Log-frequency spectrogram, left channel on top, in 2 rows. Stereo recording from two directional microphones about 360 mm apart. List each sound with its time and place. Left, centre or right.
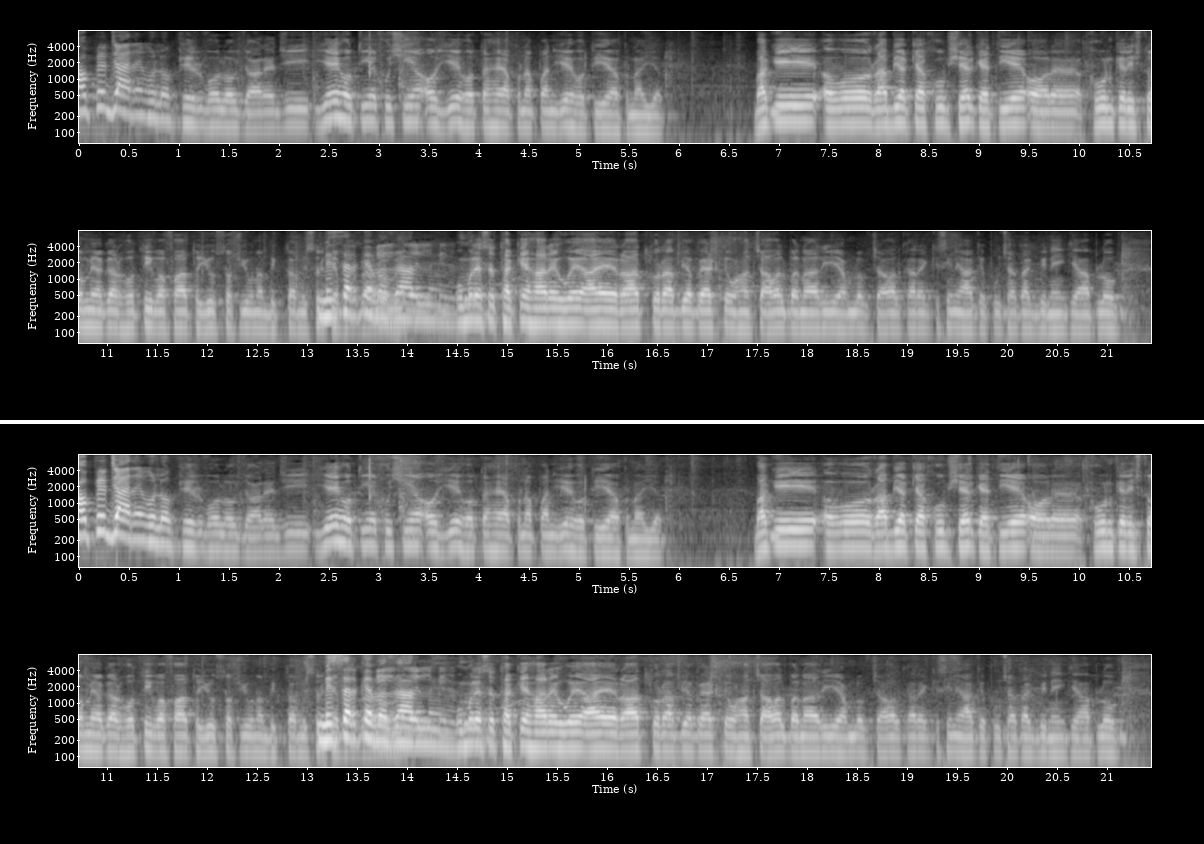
0.0 s speech: right
1.0 s speech: centre
6.7 s speech: centre
13.1 s speech: right
14.5 s speech: centre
